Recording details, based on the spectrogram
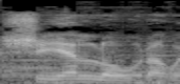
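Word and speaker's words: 实验楼: 시엔로우라고 있고요. 저기에는 여러가지 시설들이 있죠. 예를 들면 컴퓨터실이라든지 아니면은 이제 어학 강의들을 하는 랩실이라든지 이런 것들이 저 그 실험로 시엔로우에 있다고 보시면 됩니다.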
